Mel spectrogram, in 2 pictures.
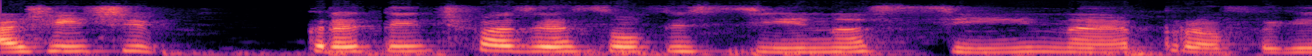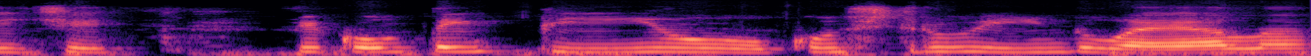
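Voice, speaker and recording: Against a quiet background, the speaker talks at a fairly slow pace with a Manaus accent. The intonation is fairly even. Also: woman. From Manaus, Amazonas, Brazil. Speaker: workshop co-leader. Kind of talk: online workshop. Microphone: unstable internet connection.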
